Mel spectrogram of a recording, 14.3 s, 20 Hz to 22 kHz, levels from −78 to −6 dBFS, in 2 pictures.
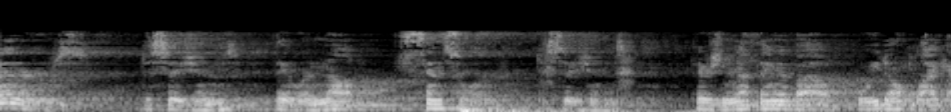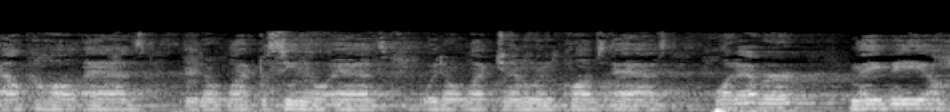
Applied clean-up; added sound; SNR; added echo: none; Breathing; 15 dB; reverberation time 2.5 s.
